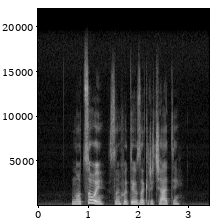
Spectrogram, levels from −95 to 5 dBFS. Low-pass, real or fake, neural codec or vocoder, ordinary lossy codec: 19.8 kHz; real; none; none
